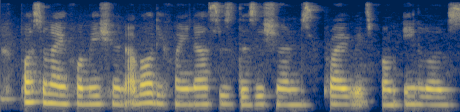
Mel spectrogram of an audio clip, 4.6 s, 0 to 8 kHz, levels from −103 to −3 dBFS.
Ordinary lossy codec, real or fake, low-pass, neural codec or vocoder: none; real; 7.2 kHz; none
